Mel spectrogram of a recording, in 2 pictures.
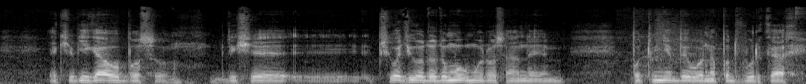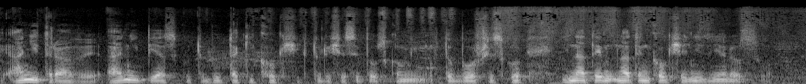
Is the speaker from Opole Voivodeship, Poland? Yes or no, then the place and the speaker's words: no; Katowice, Silesian Voivodeship, Poland; Ja się urodziłem na Nikiszowcu, tak trafił. Tu żyję, tu sobie mieszkam, tu robiłem, tu są moje dzieci.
